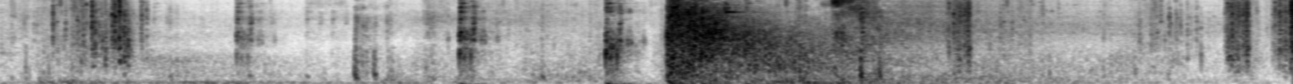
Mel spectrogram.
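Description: Sharp bursts of rifle fire in a Counter-Strike esports match, several quick shots followed by a loud extended volley, mixed with footsteps and clatter in the game's ambience.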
